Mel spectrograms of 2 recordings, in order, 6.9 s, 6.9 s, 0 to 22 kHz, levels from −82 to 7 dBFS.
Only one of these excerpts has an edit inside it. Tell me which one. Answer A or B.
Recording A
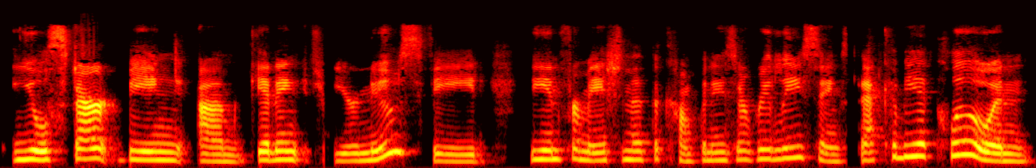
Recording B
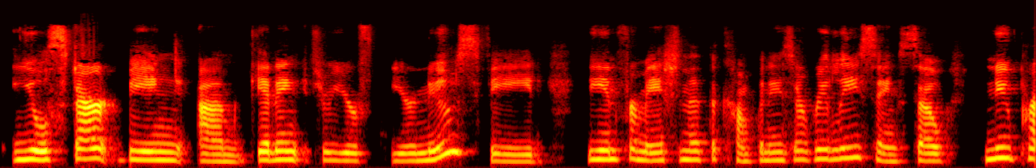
A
